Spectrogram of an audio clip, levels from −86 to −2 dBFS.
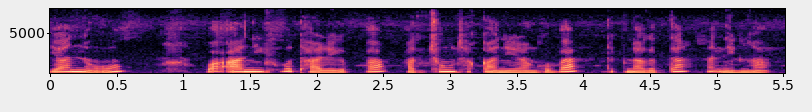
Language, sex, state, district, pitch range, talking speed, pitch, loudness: Garo, female, Meghalaya, South Garo Hills, 205-260 Hz, 75 wpm, 235 Hz, -18 LUFS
